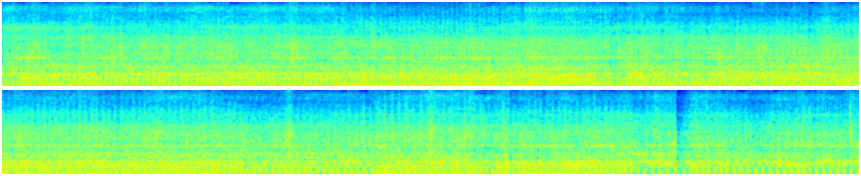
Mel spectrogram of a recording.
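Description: A motorcycle engine thumps steadily up close.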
